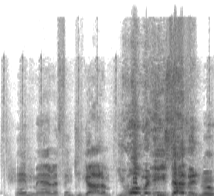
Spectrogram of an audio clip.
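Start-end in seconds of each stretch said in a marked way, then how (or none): 1.4-2.7 very loud, full-force bellow, superhero style. Host hyped after a Leafs win acts out a bit, Batman voice. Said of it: "*BATMAN VOICE*".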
